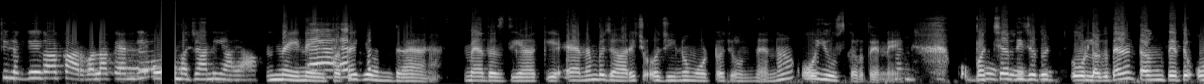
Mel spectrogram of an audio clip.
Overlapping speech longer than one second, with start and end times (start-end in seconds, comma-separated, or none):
none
